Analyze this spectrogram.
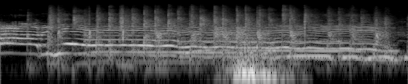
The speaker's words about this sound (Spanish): Si solamente aplaudes tú, entonces estamos probados.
